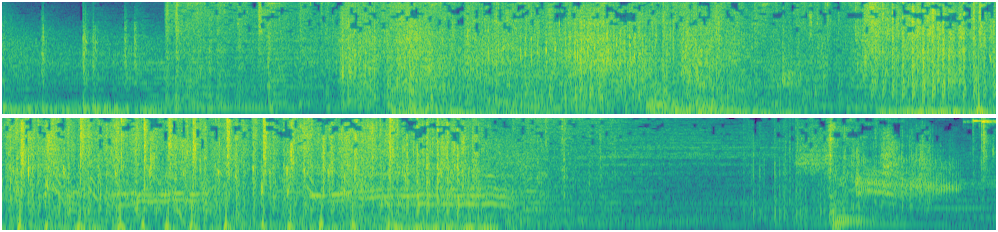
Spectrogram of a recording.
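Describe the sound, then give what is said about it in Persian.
Loud, sustained gunfire: rapid automatic bursts rattle almost nonstop for about ten seconds, mixed with heavy booms and impacts, dense and close with no break. “تو زده گلوله ای؟”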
